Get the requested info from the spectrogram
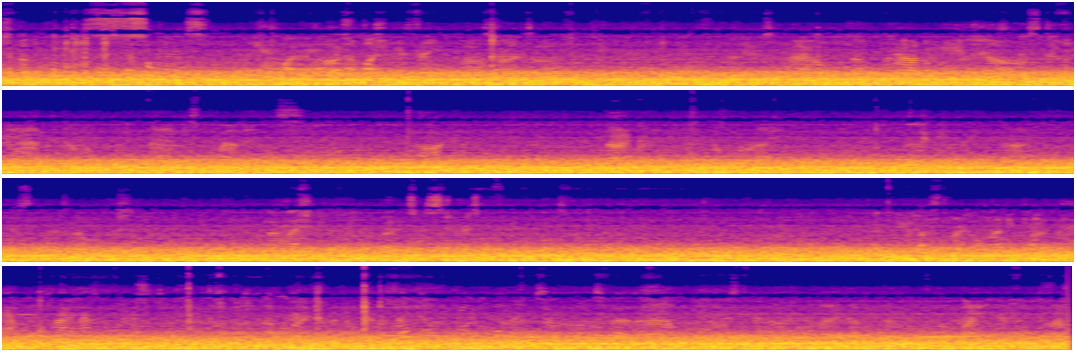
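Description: Airliner cabin noise while taxiing: a steady, loud low rumble of the engines and rolling aircraft with a constant hum, heard from inside the cabin.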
